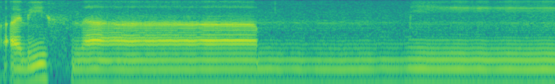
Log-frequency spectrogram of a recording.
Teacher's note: when you have the meme by itself, it's pronounced with six harakat, six sounds or six beats. And also, you notice the lam is joined with the meme.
